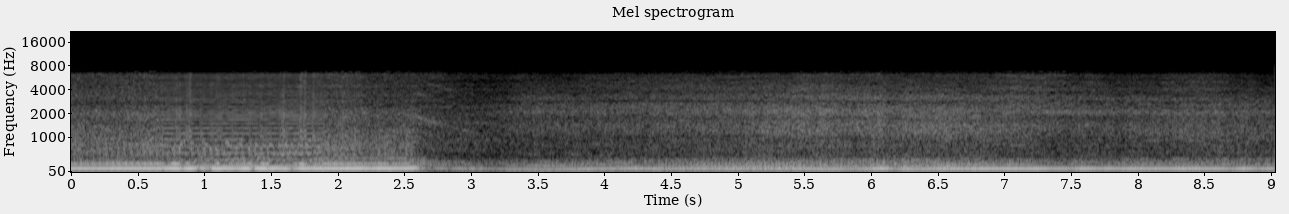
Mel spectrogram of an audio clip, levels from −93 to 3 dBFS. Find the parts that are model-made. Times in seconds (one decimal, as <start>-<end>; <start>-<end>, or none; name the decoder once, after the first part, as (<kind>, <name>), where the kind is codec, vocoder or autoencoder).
0.7-1.9 (vocoder, Vocos)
